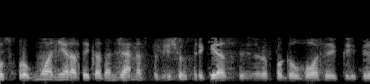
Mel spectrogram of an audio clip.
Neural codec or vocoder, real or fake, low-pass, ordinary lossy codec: none; real; 3.6 kHz; AAC, 16 kbps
